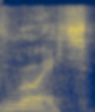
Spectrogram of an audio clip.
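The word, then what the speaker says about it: Reuss: I mean, I love the House of Raus. It's Royce, but yes. – Yeah, yeah. I mean, I always go with Raus because I can never not pronounce it like it's Disney.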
